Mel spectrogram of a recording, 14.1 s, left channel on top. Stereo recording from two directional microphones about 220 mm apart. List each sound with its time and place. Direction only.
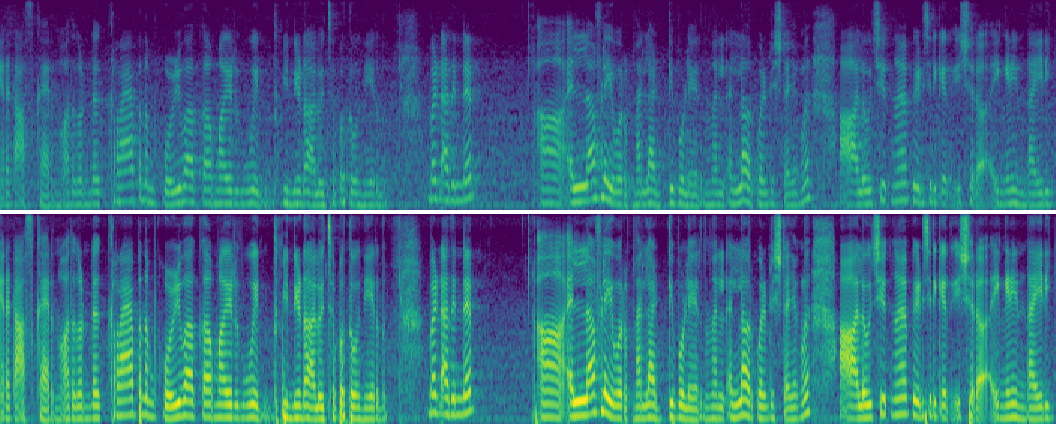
0.0 s a woman's voice: 45° right (ahead or behind)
